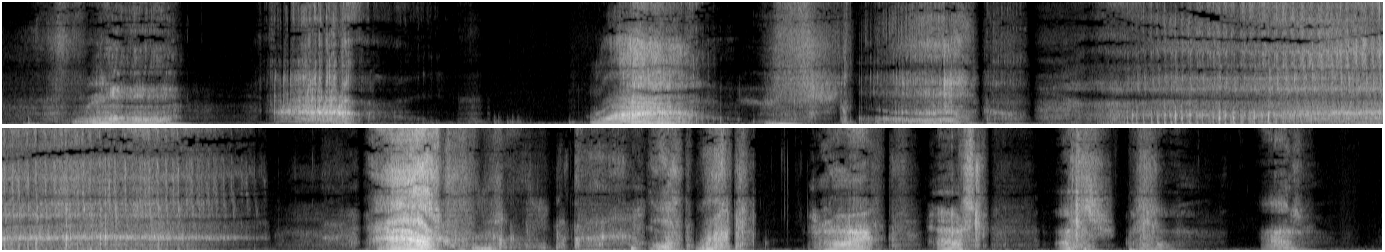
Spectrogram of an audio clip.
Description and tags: Velociraptor Gurgles
velociraptor, dinosaur, gurgle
